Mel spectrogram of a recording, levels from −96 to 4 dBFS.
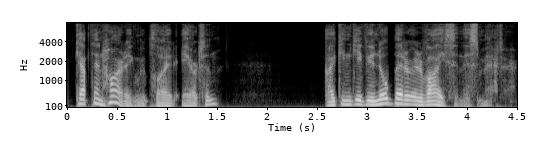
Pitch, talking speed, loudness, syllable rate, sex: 125 Hz, 185 wpm, -19 LUFS, 6.7 syllables/s, male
